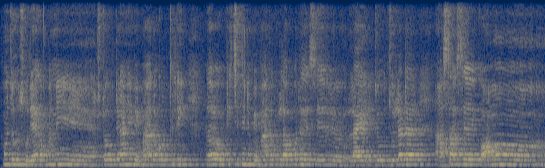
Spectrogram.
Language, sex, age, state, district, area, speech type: Odia, female, 60+, Odisha, Khordha, rural, spontaneous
